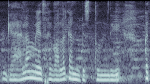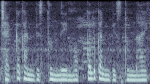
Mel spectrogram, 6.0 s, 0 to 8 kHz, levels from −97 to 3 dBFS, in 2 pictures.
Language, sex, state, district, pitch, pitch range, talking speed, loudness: Telugu, female, Telangana, Hyderabad, 180 Hz, 165-210 Hz, 90 wpm, -17 LUFS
